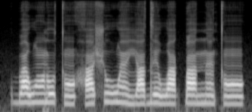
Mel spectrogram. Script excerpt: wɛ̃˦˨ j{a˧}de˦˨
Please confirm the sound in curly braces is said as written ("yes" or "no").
no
